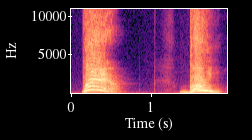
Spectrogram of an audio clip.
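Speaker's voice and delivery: a sudden booming wham, then boom, shouted high; loud imitated impact. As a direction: blast the impact sounds out like the quake hitting. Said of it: "otherwise I'll blast your ears off".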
